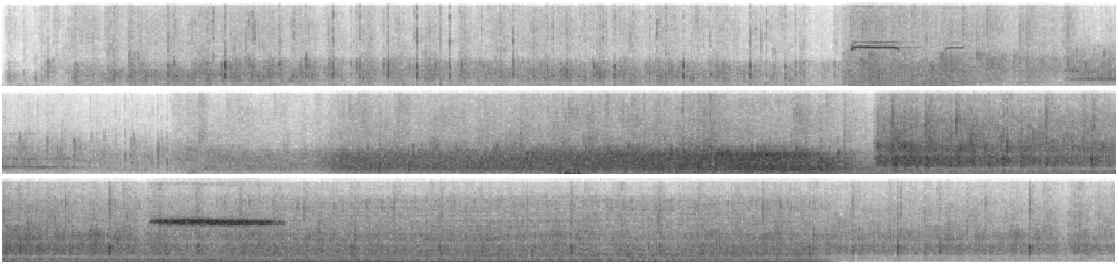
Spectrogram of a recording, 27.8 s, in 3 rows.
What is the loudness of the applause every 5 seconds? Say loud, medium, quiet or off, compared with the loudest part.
quiet, quiet, loud, loud, medium, medium.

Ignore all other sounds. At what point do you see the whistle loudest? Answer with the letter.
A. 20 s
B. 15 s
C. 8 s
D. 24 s
A.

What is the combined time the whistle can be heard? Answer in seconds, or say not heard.
2 s.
